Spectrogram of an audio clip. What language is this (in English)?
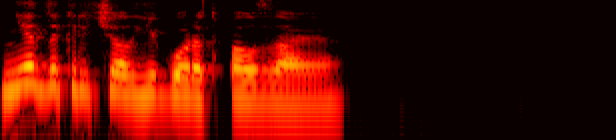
Russian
